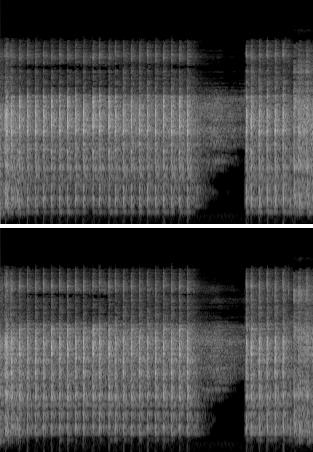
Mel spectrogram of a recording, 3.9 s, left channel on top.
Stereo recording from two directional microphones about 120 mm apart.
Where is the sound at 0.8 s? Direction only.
20° right (ahead or behind).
